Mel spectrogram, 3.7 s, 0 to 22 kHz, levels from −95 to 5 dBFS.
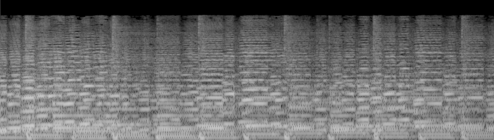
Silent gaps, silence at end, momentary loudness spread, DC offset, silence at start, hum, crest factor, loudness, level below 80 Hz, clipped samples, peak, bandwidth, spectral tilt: none; 0 s; 7 LU; under 0.1%; 0 s; none; 18 dB; -19 LUFS; -34 dBFS; under 0.1%; -2 dBFS; 14 kHz; -4 dB/octave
